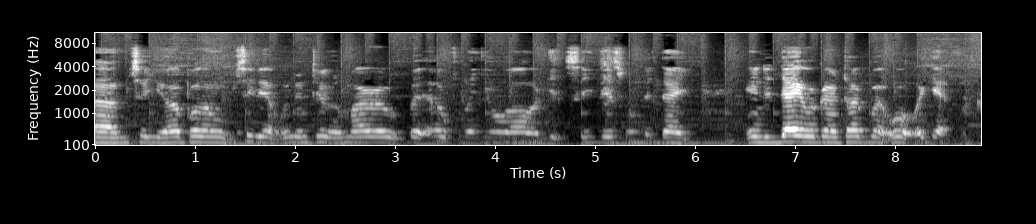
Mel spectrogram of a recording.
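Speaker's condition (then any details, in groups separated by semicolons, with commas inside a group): Cerebral palsy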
